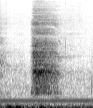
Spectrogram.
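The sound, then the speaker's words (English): A single loud, raspy snore, a harsh breathy burst lasting about half a second over a faint steady hum, with no one talking. “That was such a loud fucking snore.”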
